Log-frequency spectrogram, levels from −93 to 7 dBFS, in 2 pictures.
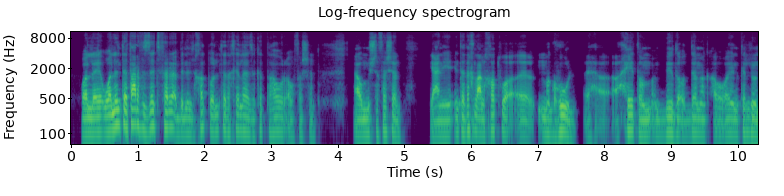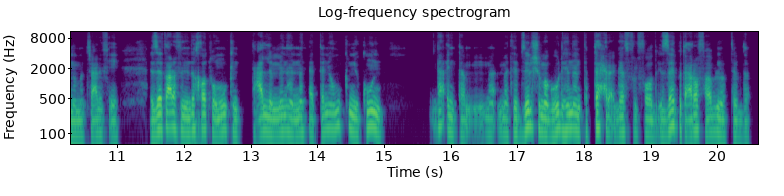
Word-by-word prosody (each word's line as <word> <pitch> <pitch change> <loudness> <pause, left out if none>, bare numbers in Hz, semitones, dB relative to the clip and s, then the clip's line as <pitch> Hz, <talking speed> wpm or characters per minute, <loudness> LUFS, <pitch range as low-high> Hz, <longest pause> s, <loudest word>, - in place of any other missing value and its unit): والّا 105 0 +6
إيه؟ 110 - +6
والّا 120 +5 +7
أنت 150 - +2
هتعرف 155 -2 +8
إزاي 125 +3 +1
تفرق 140 +1 +3
بين 105 0 -1
الخطوة 115 +5 -2
اللي 115 - -3
أنت 125 - -8
داخلها 115 +1 -1
إذا 95 - -6
كانت - - -11
تهور 105 +1 -3
أو 90 - -4
فشل؟ 90 - -12 0.6
أو 95 -1 +4
مش 100 0 -2
فشل، 110 -6 -4 0.4
يعني 90 +1 0
أنت - - -1
داخل - - 0
على - - +8
خطوة - - +1
آآ 95 -1 -3
مجهول، 100 -1 +1 0.2
ح - - -7 0.2
حيطة 115 -5 +1
م 95 -1 -4
بيضة 105 -1 0
قدامك 100 +1 -3
أو - - -2
أيًا 100 0 -1
كان 105 -2 -5
لونها 95 -3 +1
ما 95 - -4
أنتش - - -13
عارف 100 +2 -3
إيه. 90 - -7 0.5
إزاي 125 +1 +6
تعرف 130 -1 +5
إن 110 -2 +1
دي 125 - +1
خطوة 125 -5 +1
ممكن 105 -2 -2 0.2
تتعلم 105 -1 +1
منها 110 0 -1
الناحية 105 +2 -3
التانية 120 +6 -4
وممكن 130 -1 -2
يكون 115 +3 0 0.7
لأ، - - -6
أنت - - -5
ما 100 -1 -8
ما 105 -1 -5
تبذلش 115 +6 0
مجهود 105 +4 +2
هنا 125 +2 +1
أنت 110 - -4
بتحرق - - 0
جاز 110 +2 -3
في - - -21
الفاضي، 100 -3 -5
إزاي 95 +10 +1
بتعرفها 120 -6 0
قبل 110 +1 -1
ما 95 - -1
بتبدأ؟ 85 -2 -9
105 Hz, 200 wpm, -24 LUFS, 95-120 Hz, 0.7 s, هتعرف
